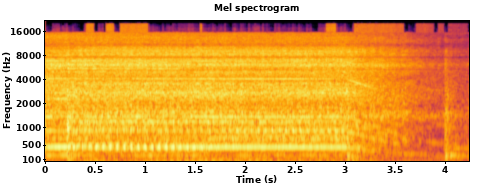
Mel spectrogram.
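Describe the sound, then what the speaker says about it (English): A DeWalt drill mounted on a pneumatic cylinder in a wheel spoke machine whines steadily and loudly up close, then spins down after about three seconds and ends with a couple of mechanical clunks. "It's a DeWalt drill that I got from the tip shop, and just mounted on a pneumatic cylinder."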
